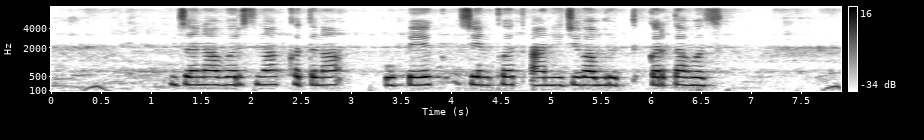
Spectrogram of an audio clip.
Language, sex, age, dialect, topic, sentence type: Marathi, female, 25-30, Northern Konkan, agriculture, statement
